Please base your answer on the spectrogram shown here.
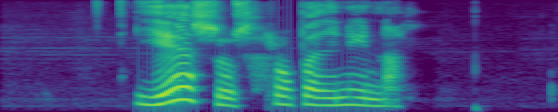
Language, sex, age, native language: Icelandic, female, 50-59, Icelandic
